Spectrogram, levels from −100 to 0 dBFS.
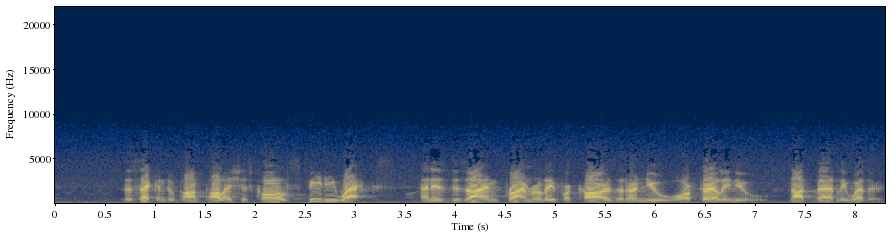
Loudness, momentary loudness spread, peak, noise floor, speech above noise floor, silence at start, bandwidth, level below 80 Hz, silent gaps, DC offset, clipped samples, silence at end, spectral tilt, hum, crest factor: -21 LUFS; 10 LU; -6 dBFS; -58 dBFS; 36 dB; 0.7 s; 6.6 kHz; -60 dBFS; none; under 0.1%; under 0.1%; 0.1 s; -6 dB/octave; none; 16 dB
